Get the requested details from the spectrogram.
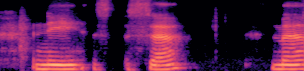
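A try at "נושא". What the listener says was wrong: Take one more look at that word again. Look at the vowel with nun.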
